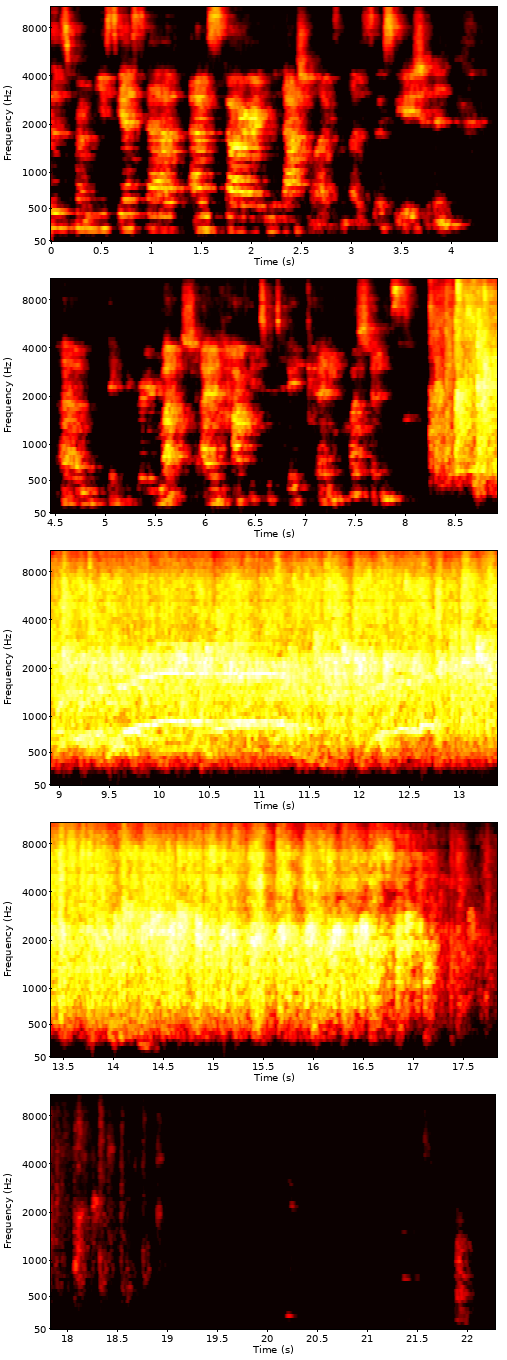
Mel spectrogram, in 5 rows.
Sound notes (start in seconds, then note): 7.9 applause; 8.4 cheering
